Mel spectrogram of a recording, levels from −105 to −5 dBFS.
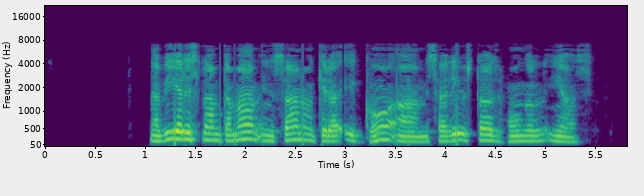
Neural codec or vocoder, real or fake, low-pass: none; real; 7.2 kHz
